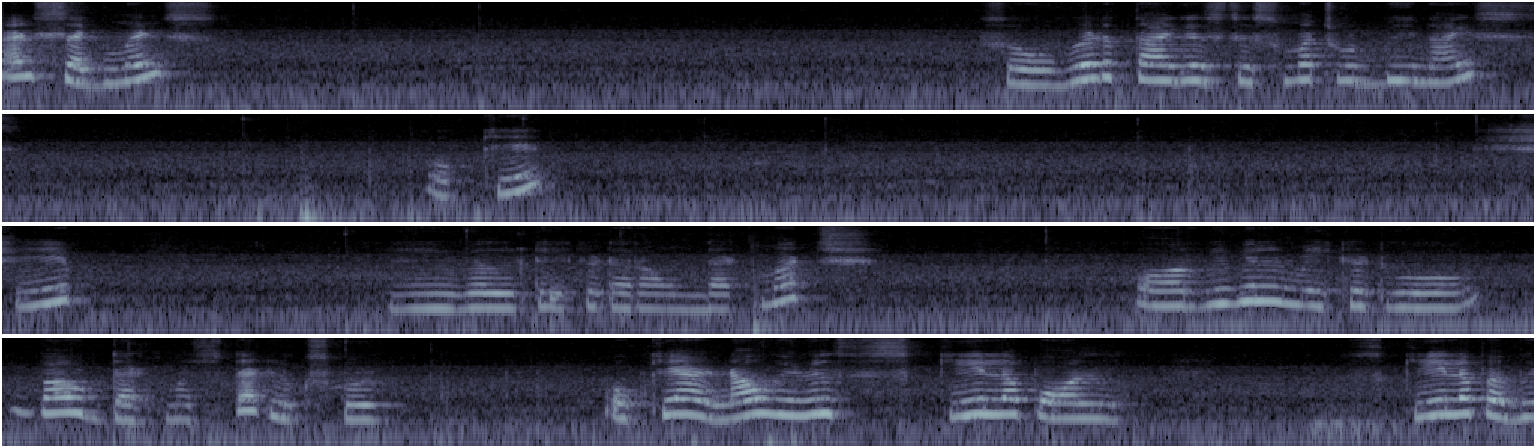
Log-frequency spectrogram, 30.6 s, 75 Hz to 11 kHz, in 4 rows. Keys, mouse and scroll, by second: 0.2 click, 2.4 click, 9.4-10.3 scroll down 3, 10.3 middle click, 11.8 middle click, 14.2-14.8 scroll up 2, 15.1 click, 17.4 scroll down 2, 17.7 middle click, 18.7-20.5 scroll up 5, 20.5 click, 24.1-24.7 scroll down 2, 24.7 middle click, 25.2-26.0 scroll down 2, 26.0-26.8 scroll down 1, 26.8 s.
